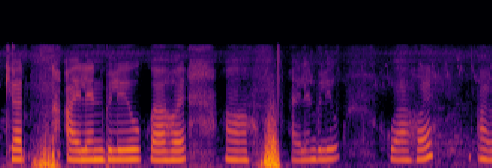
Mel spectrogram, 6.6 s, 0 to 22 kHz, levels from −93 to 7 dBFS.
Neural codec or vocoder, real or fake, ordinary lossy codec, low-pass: none; real; none; 7.2 kHz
